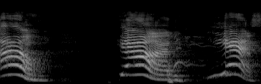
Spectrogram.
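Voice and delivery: all-out shrill, very loud, high-pitched yell. Retelling what a camper shouted from a tent: imitating someone yelling loudly. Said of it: "as loud as he can".

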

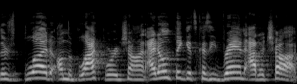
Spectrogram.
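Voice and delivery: plain

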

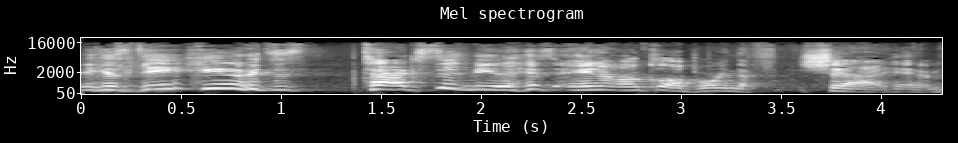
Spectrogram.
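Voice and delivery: words broken up by laughing throughout. Apologizing while reading out a text message: laughing while talking. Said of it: "I'm sorry, I'm laughing".

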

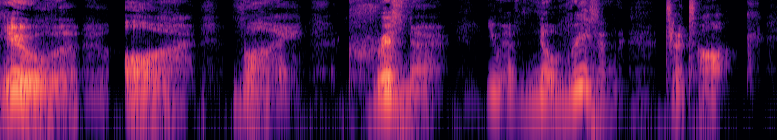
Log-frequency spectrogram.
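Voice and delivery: huge giant orc voice, deep, rough and rumbling. Narrator voicing a huge orc who lifts a prisoner one-handed, speaking as a giant orc. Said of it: "he just picks up Rilo and just with one hand and says".

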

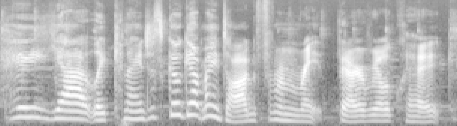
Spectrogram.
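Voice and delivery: put-on demanding, entitled young woman type voice. Retelling what a girl asked a cop: imitating a Karen. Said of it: "a future Karen in training, she's like".

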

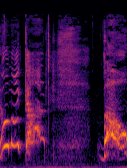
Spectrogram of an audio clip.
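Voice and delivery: shrill, swooping, very loud, very high, drawn-out shriek. Telling of reacting to the twins over a Vogue letter; retelling a screech. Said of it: "I was like screeching at the twins going".

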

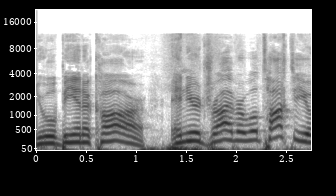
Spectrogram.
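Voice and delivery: ominous, eerie, spooky voice. Describing a feeling of dread, voicing an imagined bad thing in a spooky voice. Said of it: "like in a spooky voice".

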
